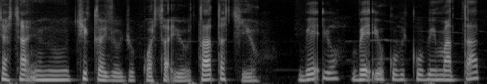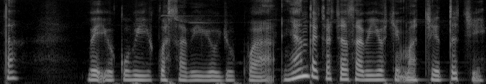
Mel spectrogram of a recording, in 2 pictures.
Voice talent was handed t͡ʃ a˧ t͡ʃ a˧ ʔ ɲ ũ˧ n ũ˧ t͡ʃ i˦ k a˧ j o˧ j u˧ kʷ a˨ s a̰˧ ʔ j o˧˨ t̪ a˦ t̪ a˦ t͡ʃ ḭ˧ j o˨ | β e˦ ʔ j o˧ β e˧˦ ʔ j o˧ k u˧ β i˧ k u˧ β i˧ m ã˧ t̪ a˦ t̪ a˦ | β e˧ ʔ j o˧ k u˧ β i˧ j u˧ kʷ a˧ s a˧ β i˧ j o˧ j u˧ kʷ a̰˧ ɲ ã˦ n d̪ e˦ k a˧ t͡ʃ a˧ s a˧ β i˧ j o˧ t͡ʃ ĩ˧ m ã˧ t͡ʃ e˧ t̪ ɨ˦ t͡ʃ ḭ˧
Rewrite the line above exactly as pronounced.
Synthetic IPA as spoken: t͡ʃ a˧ t͡ʃ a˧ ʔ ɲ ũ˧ n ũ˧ t͡ʃ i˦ k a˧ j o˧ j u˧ kʷ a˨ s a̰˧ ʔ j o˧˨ t̪ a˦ t̪ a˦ t͡ʃ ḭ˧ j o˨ | β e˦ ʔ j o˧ β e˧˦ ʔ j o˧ k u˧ β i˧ k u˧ β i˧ m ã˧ t̪ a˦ t̪ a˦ | β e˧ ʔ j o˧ k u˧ β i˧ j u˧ kʷ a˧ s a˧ β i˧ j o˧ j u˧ kʷ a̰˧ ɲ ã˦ n d̪ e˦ k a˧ t͡ʃ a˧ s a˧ β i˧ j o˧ t͡ʃ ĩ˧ m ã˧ t͡ʃ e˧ t̪ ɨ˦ t͡ʃ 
